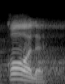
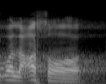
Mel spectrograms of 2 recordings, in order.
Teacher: قال مثال لحرف الاستعلاء غير المطبق وهو القاف في كلمة قال، والثاني مثال لحرف الإطباق المستعلي اللي هو حرف الصاد في كلمة العصا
